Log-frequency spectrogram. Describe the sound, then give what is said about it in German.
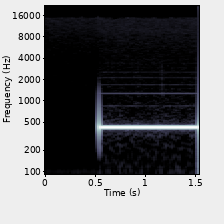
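Telephone ringing tone after dialling a call: a single steady, mid-pitched tone begins after a short silence and holds evenly to the end. “Und ich sage, ich wähle mal. Wir rufen jetzt an”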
